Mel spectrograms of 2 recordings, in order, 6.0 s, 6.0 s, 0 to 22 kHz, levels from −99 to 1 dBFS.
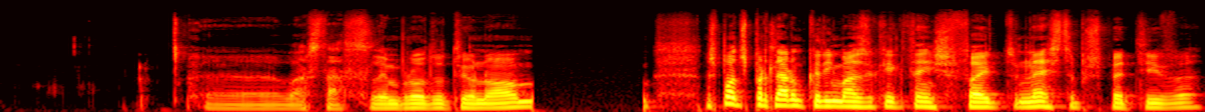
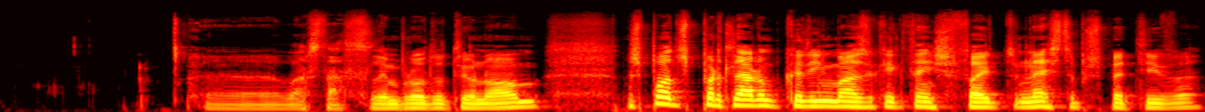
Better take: second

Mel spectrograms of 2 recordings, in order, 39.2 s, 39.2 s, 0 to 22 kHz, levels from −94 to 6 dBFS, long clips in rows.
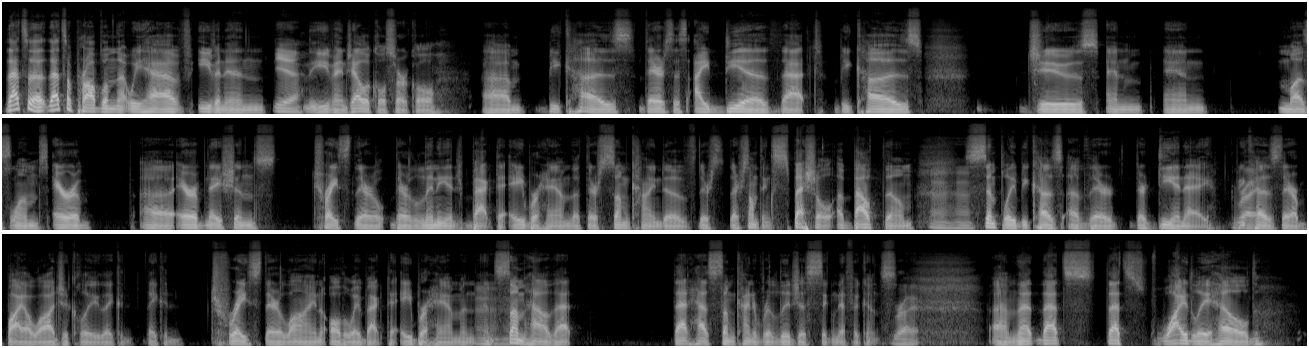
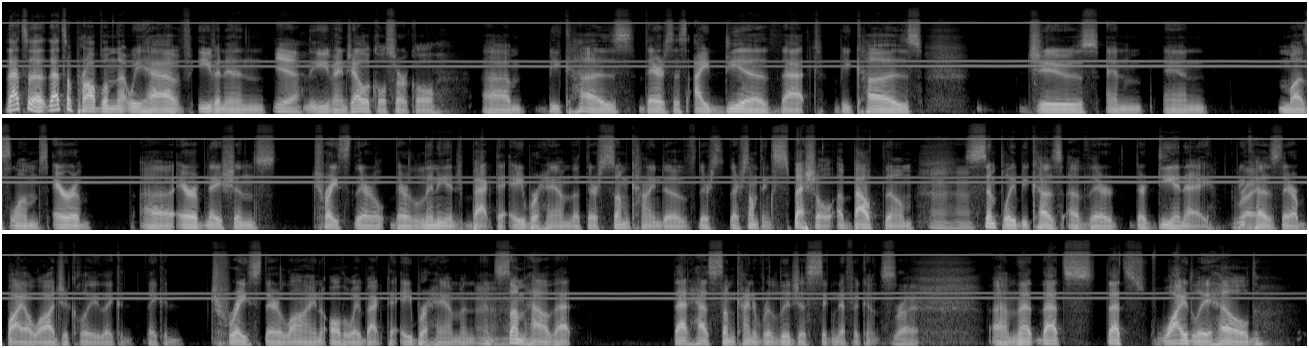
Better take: first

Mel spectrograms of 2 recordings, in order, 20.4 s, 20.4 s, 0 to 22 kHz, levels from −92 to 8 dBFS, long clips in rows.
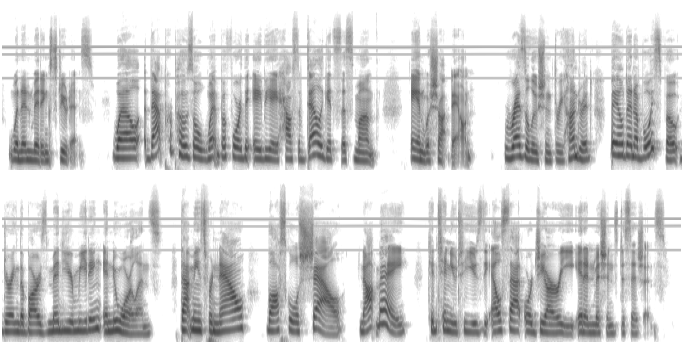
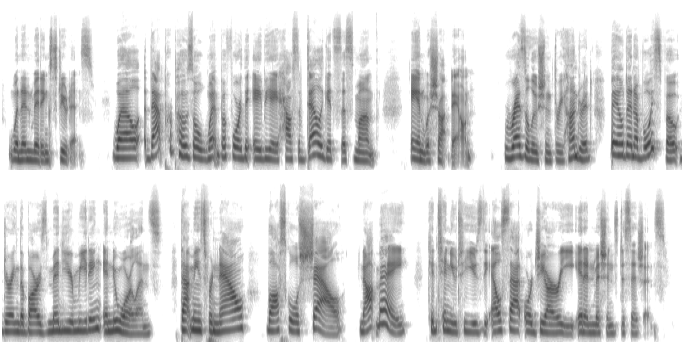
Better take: second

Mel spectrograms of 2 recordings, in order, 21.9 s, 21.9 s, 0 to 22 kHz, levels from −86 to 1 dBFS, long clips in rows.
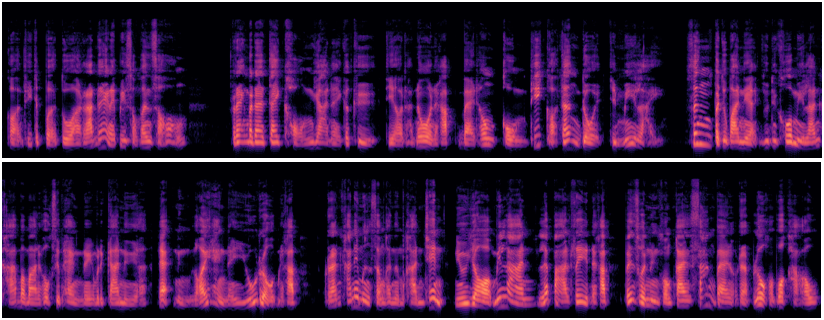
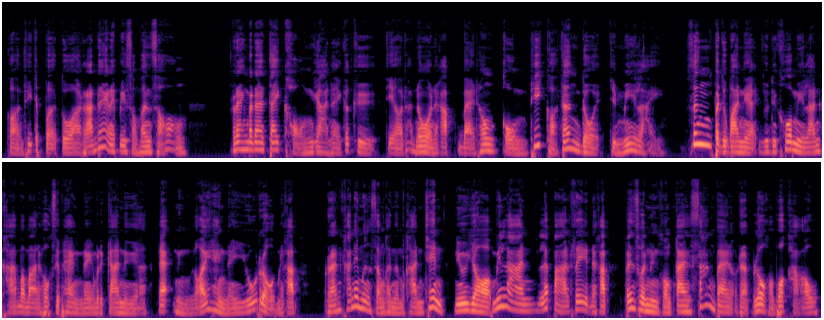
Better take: second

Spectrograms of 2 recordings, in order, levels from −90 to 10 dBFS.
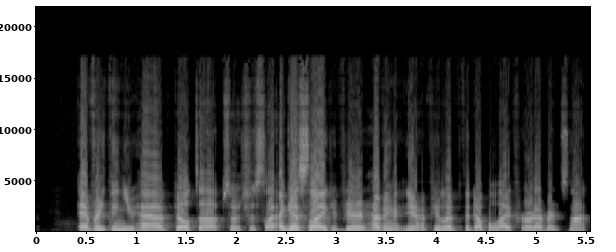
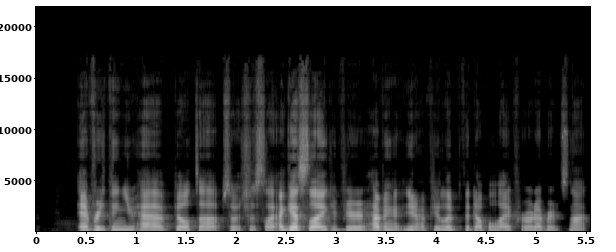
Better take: second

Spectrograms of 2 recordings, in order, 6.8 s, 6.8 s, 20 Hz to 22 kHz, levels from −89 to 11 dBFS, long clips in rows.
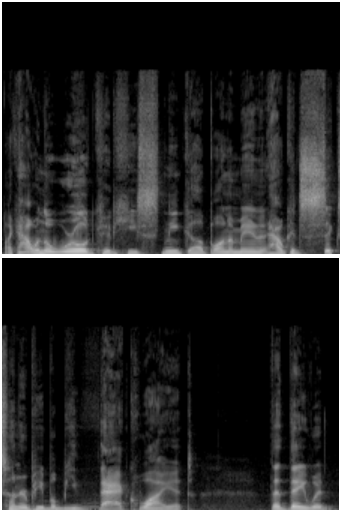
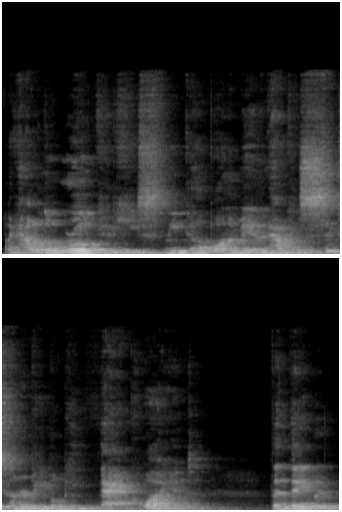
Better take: first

